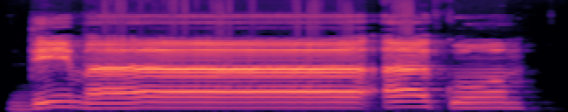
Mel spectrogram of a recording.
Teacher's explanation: کاف کو میم کے ساتھ ملانا ہے، کاف کو باریک کرنا ہے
